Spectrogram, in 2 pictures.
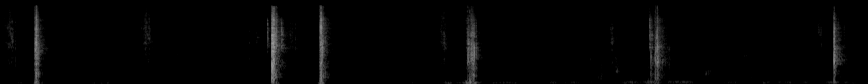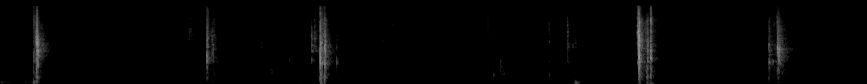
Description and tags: Electronics-Flashlight-Plastic-Handled
This is the sounds of a small flashlight being tossed about, jiggled around, and generally handled.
